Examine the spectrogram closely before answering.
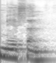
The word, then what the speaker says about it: nation: उसके बाद NATION को इसे नासन नहीं पढ़ेंगे, इसे क्या पढ़ेंगे? नेशन।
